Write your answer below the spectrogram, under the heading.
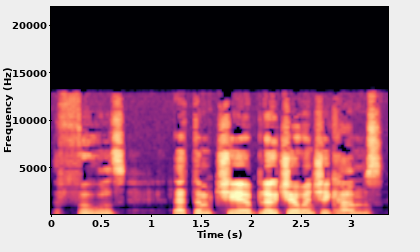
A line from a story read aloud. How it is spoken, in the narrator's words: growled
